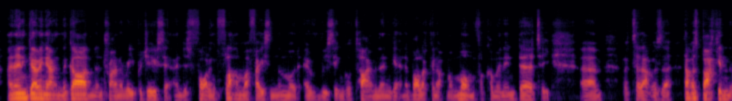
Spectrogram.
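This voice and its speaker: An English man in his forties from the northeast, hosting a live football podcast from home in a chatty, rambling way full of fillers and tangents. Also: lowish voice. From northeast England. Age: 40s. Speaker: podcast host. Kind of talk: live-stream football chat. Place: room at home.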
